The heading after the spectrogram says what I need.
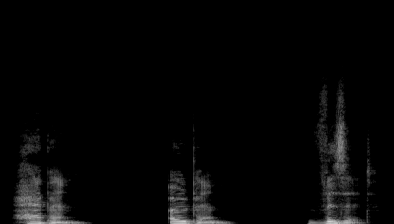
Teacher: The first syllables of these words are stressed.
